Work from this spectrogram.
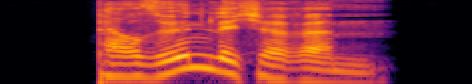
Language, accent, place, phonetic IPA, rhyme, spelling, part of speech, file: German, Germany, Berlin, [pɛʁˈzøːnlɪçəʁəm], -øːnlɪçəʁəm, persönlicherem, adjective, De-persönlicherem.ogg
- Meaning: strong dative masculine/neuter singular comparative degree of persönlich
